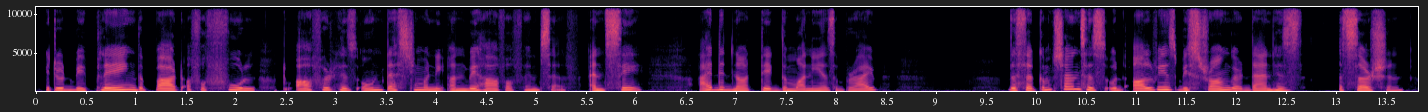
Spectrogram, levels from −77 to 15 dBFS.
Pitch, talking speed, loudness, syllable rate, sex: 235 Hz, 165 wpm, -18 LUFS, 4.9 syllables/s, female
